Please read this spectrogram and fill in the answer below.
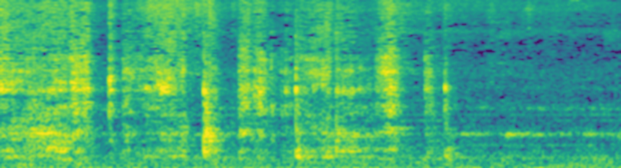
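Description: A ladle stirring a thin starch-and-sugar mixture in a large metal cooking pot: irregular scrapes and light clinks against the pot with swishing liquid, tailing off after about three seconds.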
